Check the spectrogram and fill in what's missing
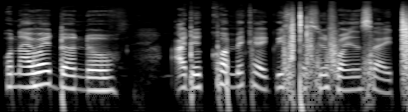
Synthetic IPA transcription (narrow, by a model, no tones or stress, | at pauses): ʊnãɾɛdɔ̃nːo | a̰dɪkʰɔmmɛ̃kʰaɡɹispɛsĩnfɔĩnsaɪd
